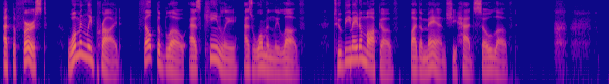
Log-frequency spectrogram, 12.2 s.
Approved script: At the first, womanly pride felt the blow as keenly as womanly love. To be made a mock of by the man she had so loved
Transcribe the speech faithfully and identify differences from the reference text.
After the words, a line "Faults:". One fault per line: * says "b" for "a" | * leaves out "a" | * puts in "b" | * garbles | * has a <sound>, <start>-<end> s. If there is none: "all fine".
At the first, womanly pride felt the blow as keenly as womanly love. To be made a mock of by the man she had so loved
Faults:
* has a breath, 11.1-12.0 s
